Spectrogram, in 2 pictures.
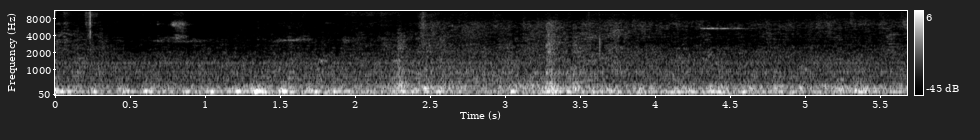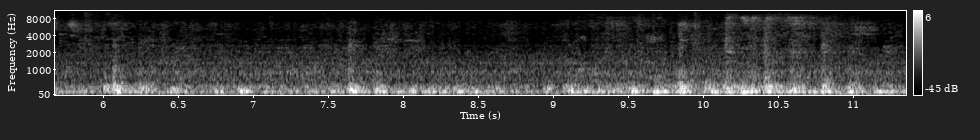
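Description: Inside a Taiwan Railways Chu-Kuang Express passenger car running on the line: a steady low rumble of wheels on rail and the car body, with an occasional faint knock.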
